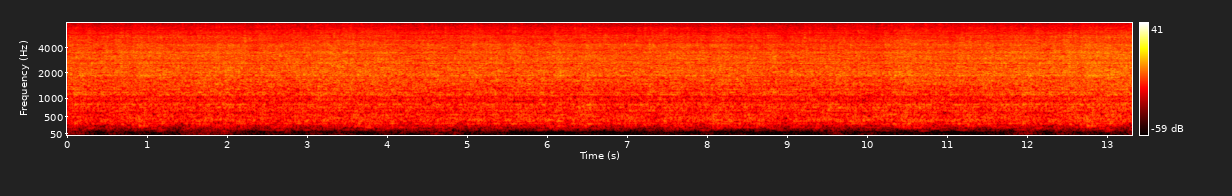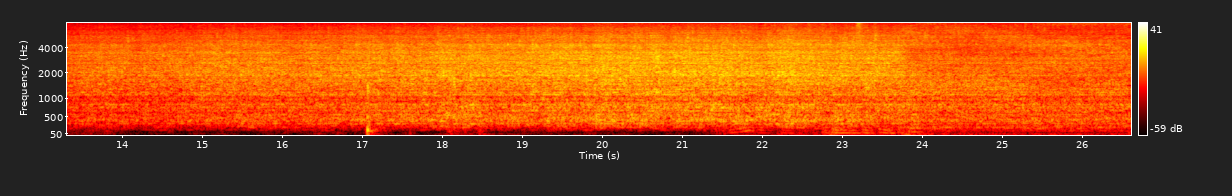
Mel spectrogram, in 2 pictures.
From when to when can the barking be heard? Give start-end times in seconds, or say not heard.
not heard.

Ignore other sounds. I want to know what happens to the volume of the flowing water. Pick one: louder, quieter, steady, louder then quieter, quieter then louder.
louder.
